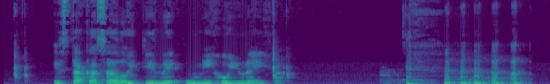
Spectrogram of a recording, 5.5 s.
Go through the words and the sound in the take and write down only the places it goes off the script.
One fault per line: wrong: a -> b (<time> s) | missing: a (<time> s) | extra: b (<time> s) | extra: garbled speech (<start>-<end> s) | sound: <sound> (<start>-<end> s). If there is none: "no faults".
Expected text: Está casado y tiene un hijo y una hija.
sound: laugh (3.8-5.3 s)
